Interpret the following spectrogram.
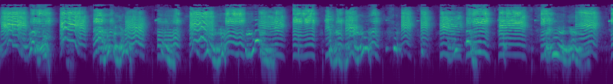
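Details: Female mastiff puppy squeaking back at her squeaky toy indoors: bursts of high, wavering squeals and whines, some rising and falling in pitch, nearly continuous with short pauses over about twelve seconds.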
